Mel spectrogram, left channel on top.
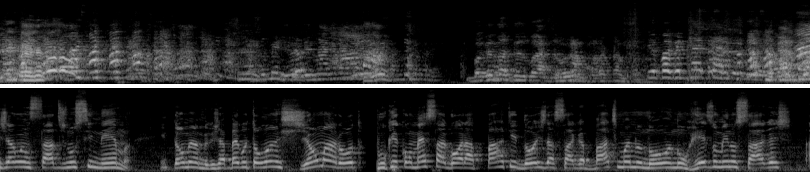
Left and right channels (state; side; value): different; both; correlation -0.01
